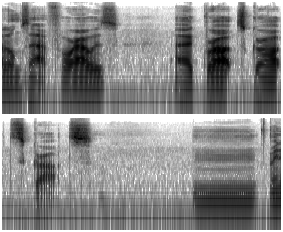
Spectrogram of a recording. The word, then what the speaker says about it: Graz: pronounce that right and someone did say in the comments that yes it's pronounced it's pronounced Graz so I'm kind of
